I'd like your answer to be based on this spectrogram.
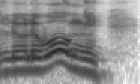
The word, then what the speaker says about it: Wang: Och eh, Ja, och denna Lulu Wang som det stavas, men som Aron precis har informerat mig snarare uttalas Lulu Wong, är ju en relativt ny regissör.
